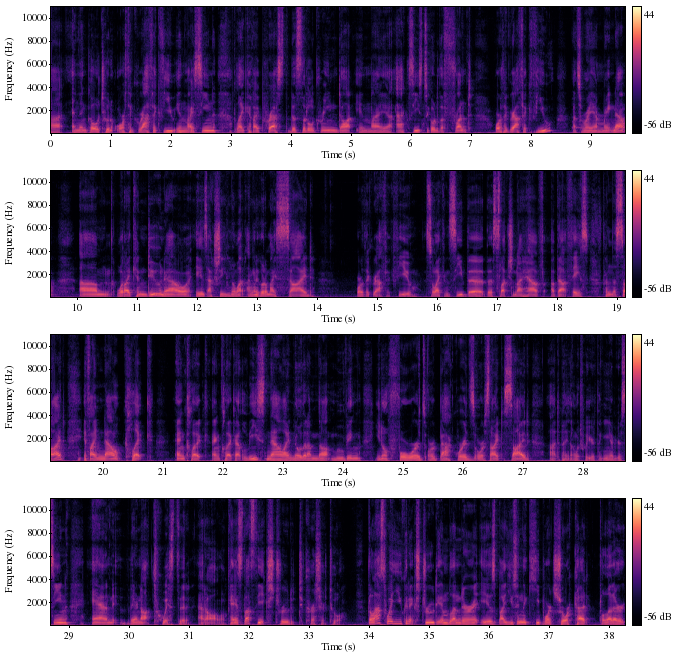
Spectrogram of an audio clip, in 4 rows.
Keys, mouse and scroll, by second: 0.4-5.2 middle drag, 6.8 click, 14.1 click, 20.3 click, 21.2 click, 21.9 click, 22.5 click, 23.1 click, 28.2-32.6 middle drag.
